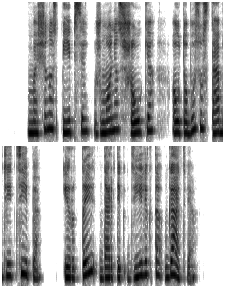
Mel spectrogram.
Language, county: Lithuanian, Kaunas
